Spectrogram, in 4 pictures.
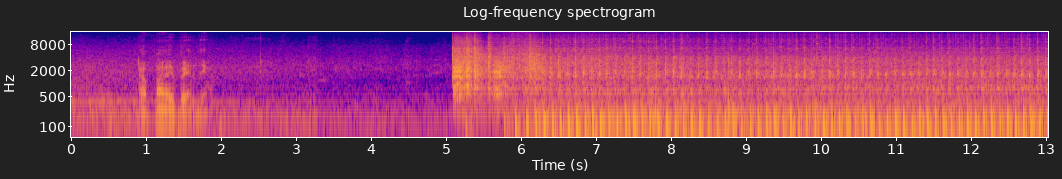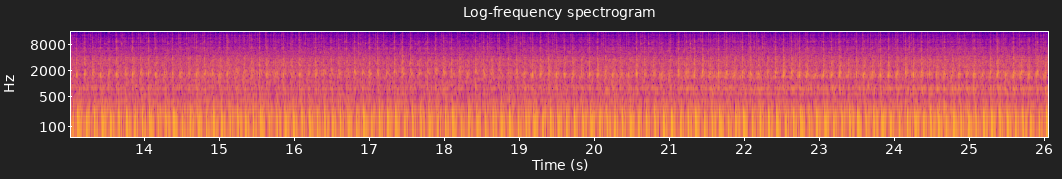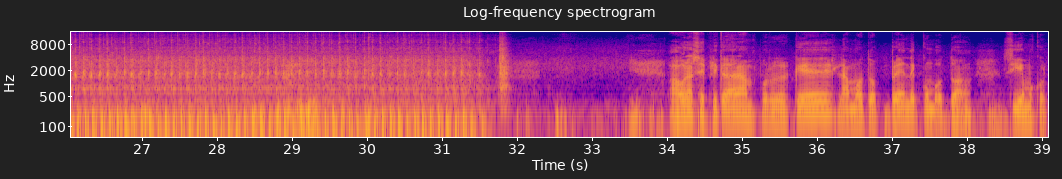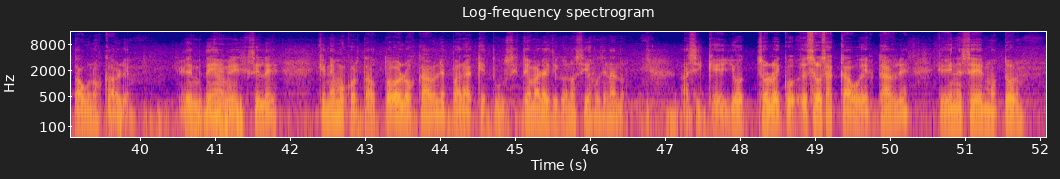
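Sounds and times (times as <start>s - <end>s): motorcycle engine idling: 5.1s - 32.2s.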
